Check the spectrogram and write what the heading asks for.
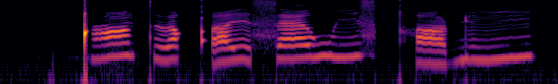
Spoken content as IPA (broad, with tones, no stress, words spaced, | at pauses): ɡ͡ǃɑ̃˧˥t̪ɵ˩˧˩qʼe˩˧˩sæ˧˥ wi˧˥zqʰɑ˨˩˦ɖĩ˧˥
